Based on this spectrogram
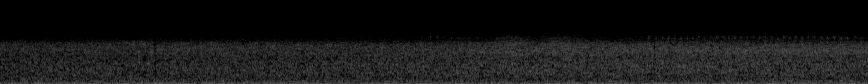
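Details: Steady broadband hiss with no animal calls, only a constant background roar.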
